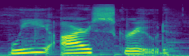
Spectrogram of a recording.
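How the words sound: It sounds gloomy and defeated.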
